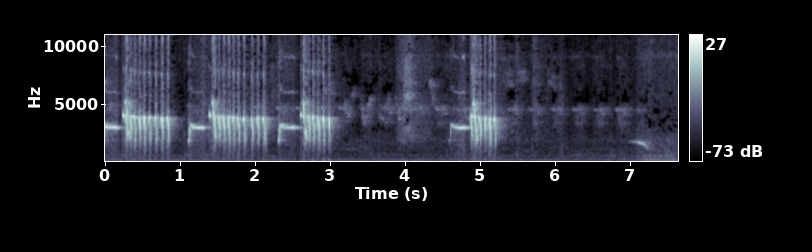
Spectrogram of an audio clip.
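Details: Female prinia calling to lure male prinias into singing: four bursts of rapid, dry ticking notes at high pitch, each opened by a short sliding note, with gaps between bursts and a faint downslurred whistle near the end.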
